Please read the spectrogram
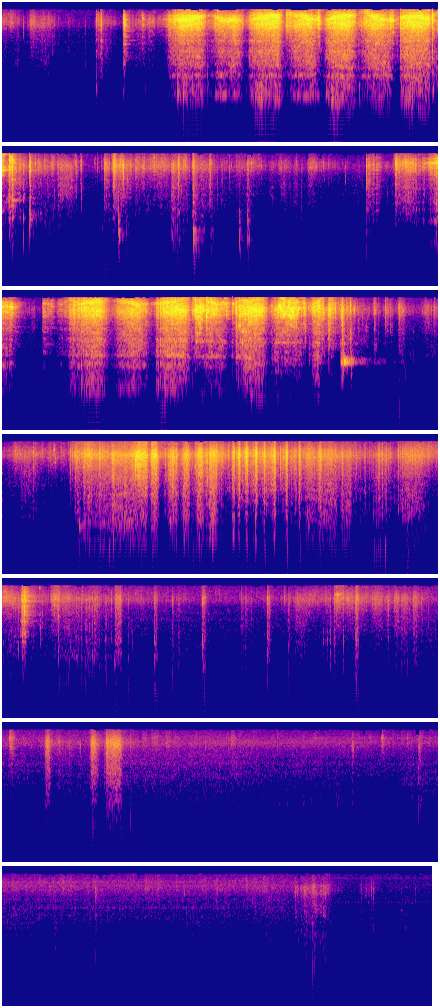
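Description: Folding pruning saw with coarse teeth cutting through a dead branch by hand. It comes in two runs of quick back-and-forth strokes, about four a second: one a couple of seconds in, one around the middle. A softer scraping stretch follows before it dies away.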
